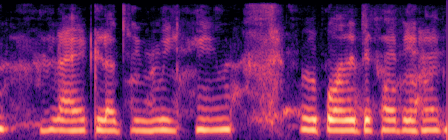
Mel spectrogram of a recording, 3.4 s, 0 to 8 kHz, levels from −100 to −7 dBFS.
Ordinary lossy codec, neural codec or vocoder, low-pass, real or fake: none; codec, 24 kHz, 3 kbps, HILCodec; 7.2 kHz; fake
